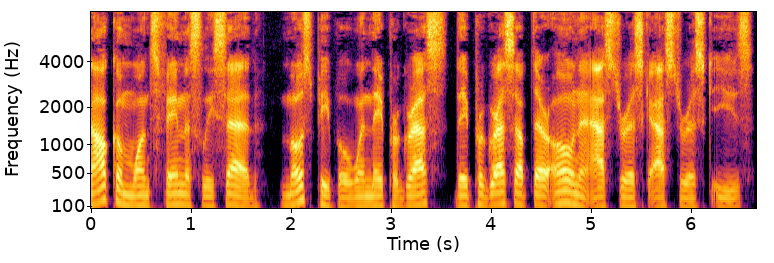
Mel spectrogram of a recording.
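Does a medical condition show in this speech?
No.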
